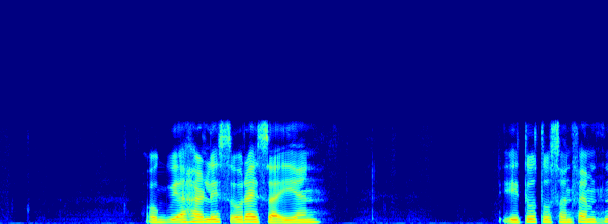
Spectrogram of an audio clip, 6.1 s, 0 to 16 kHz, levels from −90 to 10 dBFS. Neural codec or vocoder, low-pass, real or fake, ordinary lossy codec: none; 7.2 kHz; real; none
